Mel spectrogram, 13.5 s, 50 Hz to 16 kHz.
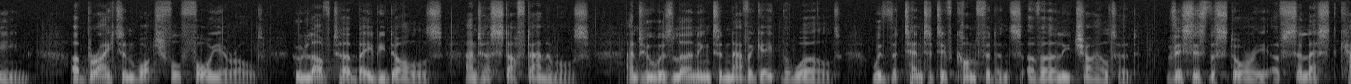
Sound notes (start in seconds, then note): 5.9 exhale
